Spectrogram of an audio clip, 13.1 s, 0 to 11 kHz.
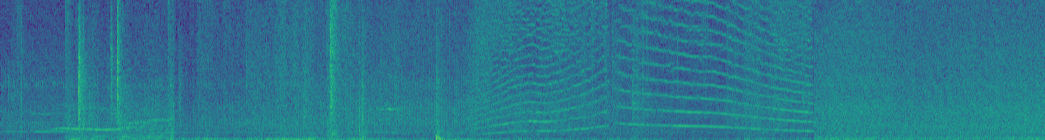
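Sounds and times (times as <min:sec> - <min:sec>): emergency siren wailing: 0:00.0 - 0:02.4, 0:05.7 - 0:10.3
low rumble: 0:00.8 - 0:11.5.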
